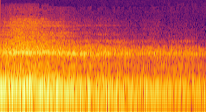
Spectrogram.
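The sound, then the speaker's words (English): Slow breathing in and out during a relaxation exercise, a soft, steady airy rush that stays faint and even throughout with no talk. “Breathe in and breathe out. Breathe in and breathe out.”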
